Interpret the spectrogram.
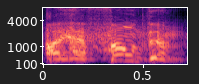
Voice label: radio taking fire; player vo leet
